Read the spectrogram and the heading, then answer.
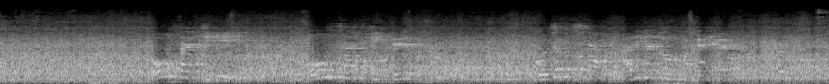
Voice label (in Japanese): ATOS, 駅名連呼（山手線ホーム）, 大崎〜おおさき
